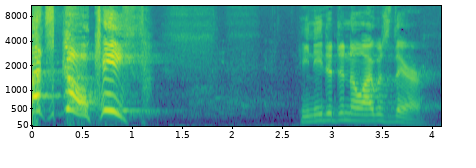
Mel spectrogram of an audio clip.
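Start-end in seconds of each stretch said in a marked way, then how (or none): 0.0-1.1 piercing, very high, full-volume scream. Parent recalling cheering at a match, retelling a scream. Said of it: "I would always scream out".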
